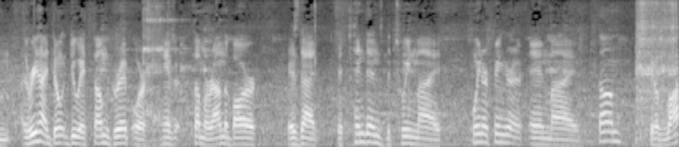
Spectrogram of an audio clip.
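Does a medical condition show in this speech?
No.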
